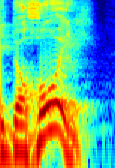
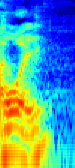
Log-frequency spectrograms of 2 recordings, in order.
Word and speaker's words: De Goey: your name isn't pronounced Jordy De Goey. It's Jordy De Hoy. Should we be calling you Jordy De Hoy? – Nah, I think you shouldn't be calling me that at all, actually. I'll leave that up to the Dutchies. But, yeah, it's quite funny. If you go over to Holland, that's actually how they pronounce it, which is quite unusual.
